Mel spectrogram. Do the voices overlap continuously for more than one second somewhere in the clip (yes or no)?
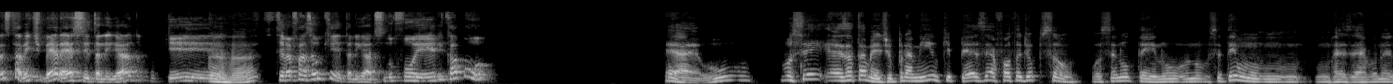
no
